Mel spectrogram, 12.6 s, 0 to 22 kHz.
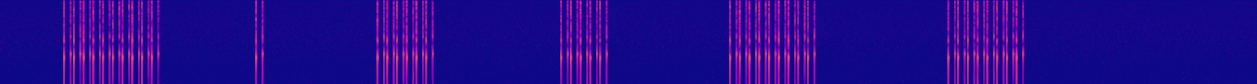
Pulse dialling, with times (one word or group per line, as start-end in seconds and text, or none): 0.6-1.6 0
2.6-2.7 1
3.8-4.4 6
5.6-6.1 5
7.3-8.2 9
9.5-10.3 8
